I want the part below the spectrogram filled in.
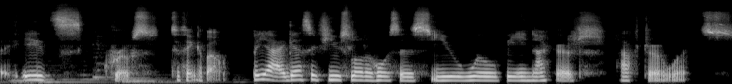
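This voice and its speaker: Music plays in the background as a woman with a Danish accent speaks at a fairly slow pace and very even loudness. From Denmark. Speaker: international student. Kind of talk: casual talk to camera.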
